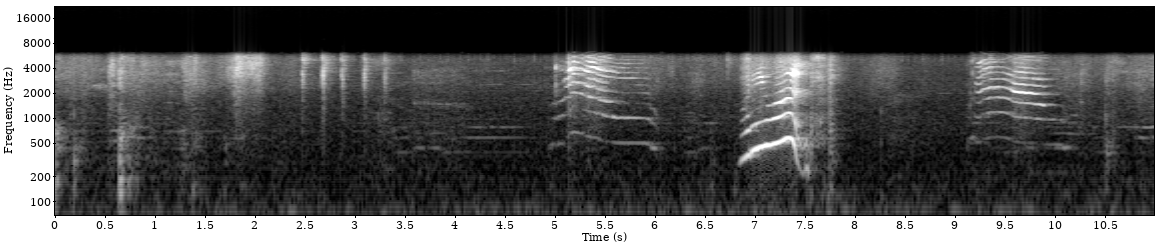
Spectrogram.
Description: Walking followed by cat meowing and women speaking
